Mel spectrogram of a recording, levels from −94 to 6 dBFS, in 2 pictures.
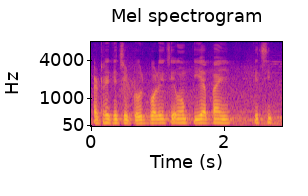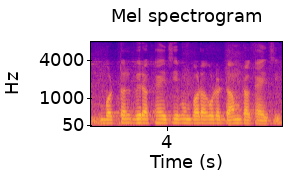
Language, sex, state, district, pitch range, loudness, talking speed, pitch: Odia, male, Odisha, Malkangiri, 120-130 Hz, -13 LUFS, 200 wpm, 130 Hz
